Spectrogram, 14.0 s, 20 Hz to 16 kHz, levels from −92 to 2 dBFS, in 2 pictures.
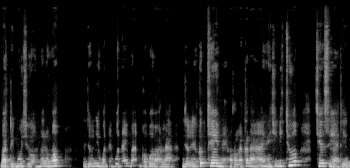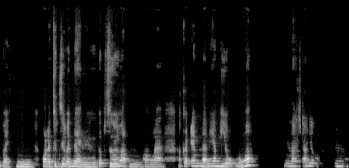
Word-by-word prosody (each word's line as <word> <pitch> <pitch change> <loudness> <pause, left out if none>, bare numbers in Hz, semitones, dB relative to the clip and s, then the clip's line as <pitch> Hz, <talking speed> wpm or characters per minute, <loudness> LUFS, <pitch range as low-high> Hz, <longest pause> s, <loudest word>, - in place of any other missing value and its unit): và 210 -2 +5
tùy 205 - -1
môi 225 +2 +1
trường 210 -2 -4
nữa, 230 +3 -2
đúng 225 -1 0
không? 270 +1 +5 0.4
Ví 215 - -9
dụ 235 +3 -5
như 250 0 -2
vấn 215 -1 -5
đề 235 - -17
vừa 230 - -6
nãy 250 - -4
bạn 260 - -5
có 220 -2 -5
vừa 235 -1 -1
bảo 220 +1 -2
là 200 -1 -4 0.2
ví - - -2
dụ 235 - -1
như - - -2
cấp 275 - +5
trên 270 -2 +5
này 220 - -4
hoặc 205 -2 -3
là 205 +1 -1
các 270 - +2
bà, 240 - +3
anh 230 +1 -1
đàn 220 - -1
chị 265 - -5
đi 250 - +1
trước, 320 +5 +6 0.3
chia 260 -1 0
sẻ 205 -6 -1
thì 200 - -3
cũng - - -4
phải - - 0
ừm, 205 -2 +1 0.2
hoặc 225 - +6
là 220 - +2
trực 225 -1 0
diện 230 0 +1
vấn 215 +4 +2
đề, 245 - +6
ừm, 190 0 -2
cấp 260 - +1
dưới 230 -1 +6
hoặc 245 -3 +3 0.3
hoặc 205 -1 -5
là, 200 -1 -2 0.3
à, - - -11
các - - -1
em, 255 -1 -1
đàn 215 -2 +6
em 240 +2 +1
hiểu, 225 -6 +1
đúng 220 - +1
không? 315 +2 +10 0.6
Nó 245 -3 -4 0.2
khá 235 +1 0
nhiều 275 0 -3 0.4
ừm, 245 -1 -3
230 Hz, 275 wpm, -22 LUFS, 210-250 Hz, 0.6 s, không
